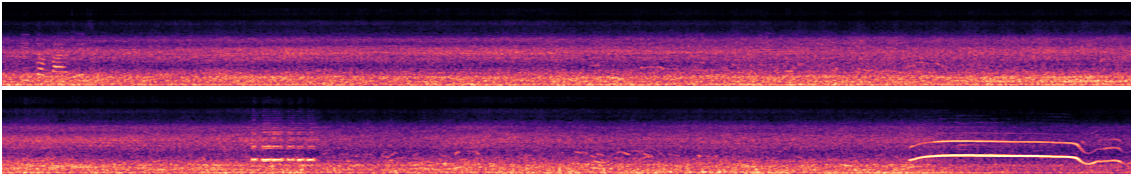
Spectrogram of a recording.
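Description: Steady running and road noise from a moving vehicle heard from inside at an open window. A short horn toot about two-thirds of the way in, and a longer horn blast near the end that rises in pitch, then holds.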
